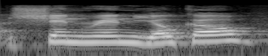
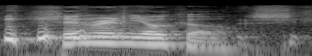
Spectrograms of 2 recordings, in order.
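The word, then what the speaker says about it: shinrin-yoku: the japanese yeah like should i try to pronounce this or yeah shinrin yoko shinrin yoko yeah sh so shinrin yoko means bathing in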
